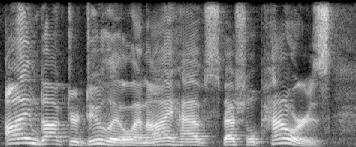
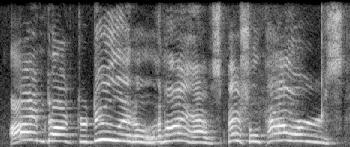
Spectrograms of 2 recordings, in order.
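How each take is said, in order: First: It is said in a normal speaking voice. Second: It is said in a put-on parrot voice. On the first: "That was me" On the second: "that was my talking parrot voice"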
